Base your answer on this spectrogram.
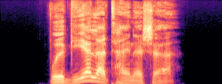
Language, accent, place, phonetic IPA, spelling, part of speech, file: German, Germany, Berlin, [vʊlˈɡɛːɐ̯laˌtaɪ̯nɪʃɐ], vulgärlateinischer, adjective, De-vulgärlateinischer.ogg
- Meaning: inflection of vulgärlateinisch: 1. strong/mixed nominative masculine singular 2. strong genitive/dative feminine singular 3. strong genitive plural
